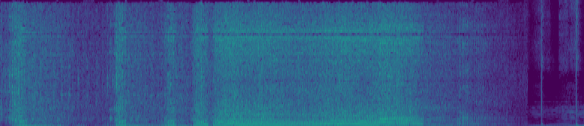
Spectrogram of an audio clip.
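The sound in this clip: A motorcycle engine revs hard, loud and sustained, its pitch wavering and climbing through the middle before the roar cuts off abruptly, leaving a few faint clicks.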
